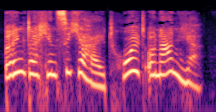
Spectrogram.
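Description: Woman doing a donkey mother, protective, frantic, high and loud. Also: sing-song, normal speed, dry recording, clean studio sound. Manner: frantic, shouting warnings.

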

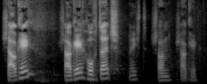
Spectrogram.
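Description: A man with an Austrian accent preaching a sermon, telling personal stories in a lively, animated way with sudden loud outbursts. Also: mid-range voice, a little slow. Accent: Austrian German.

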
